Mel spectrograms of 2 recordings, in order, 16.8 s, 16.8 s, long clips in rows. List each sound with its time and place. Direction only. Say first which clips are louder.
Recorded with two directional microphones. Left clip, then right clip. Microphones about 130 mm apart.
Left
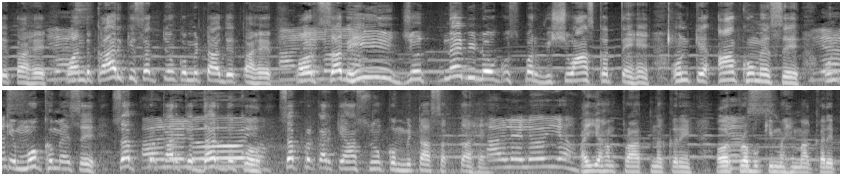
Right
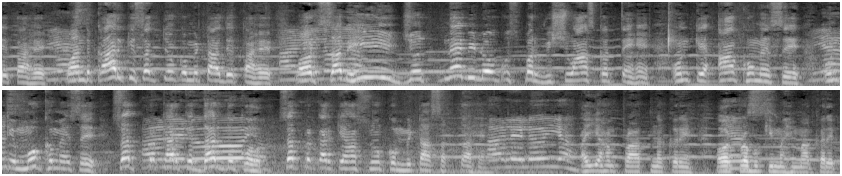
0.0 s a man's voice: left 5 dB; 60° left (ahead or behind)
0.7 s a man's voice: left 4 dB; 35° left (ahead or behind); by 3.7 s 55° left (ahead or behind)
3.7 s speech: left 4 dB; 35° left (ahead or behind)
4.4 s speech: left 5 dB; 60° left (ahead or behind)
5.2 s speech: left 3 dB; 25° left (ahead or behind)
5.6 s speech: left 9 dB; 65° left (ahead or behind); by 8.3 s 90° left
8.3 s a man's voice: left 5 dB; 60° left (ahead or behind)
10.1 s speech: left 2 dB; 90° left
10.3 s speech: left 7 dB; 45° left (ahead or behind)
13.2 s a man's voice: left 5 dB; 65° left (ahead or behind)
16.3 s a man's voice: left 8 dB; 55° left (ahead or behind)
